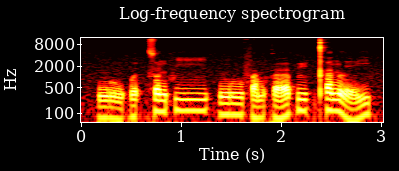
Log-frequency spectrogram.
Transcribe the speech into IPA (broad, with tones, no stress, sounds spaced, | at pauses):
ŋ uː˨˩ ŋ p ɵ˨˥ t̚ s ɵ˥ n f iː˥ | ŋ uː˧ f ɐ˨˧ m k œː˨˥ p yː˥ k̚ t̪ʰ ɐ˥ n l e˨˥ j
